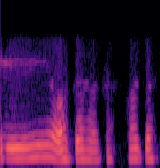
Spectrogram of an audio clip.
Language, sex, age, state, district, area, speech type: Nepali, female, 60+, West Bengal, Kalimpong, rural, conversation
